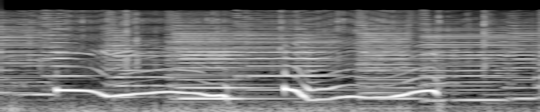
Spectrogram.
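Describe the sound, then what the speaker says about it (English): A dog gives long, wavering howls and whimpers, three drawn-out rising and falling cries close by and fairly loud, with no talking over them. "And what about that dog?"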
